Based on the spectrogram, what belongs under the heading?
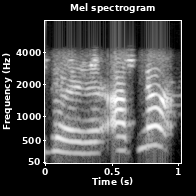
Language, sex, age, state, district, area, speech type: Marathi, female, 18-30, Maharashtra, Jalna, rural, conversation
